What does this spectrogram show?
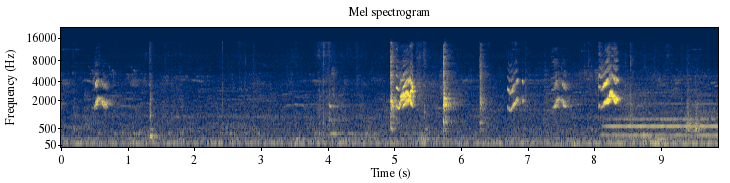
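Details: Pet cockatiel giving scattered harsh chirps and squawks amid a low background hum, with a few louder screechy notes around the middle and steady tonal hum near the end.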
